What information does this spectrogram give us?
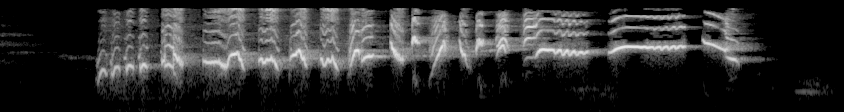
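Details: Oriental magpie-robin in a plain ngeplong-style master song, used to coax other magpie-robins into singing: a fast run of sharp varied whistled notes climbing in pitch, ending in long clear level whistles.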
